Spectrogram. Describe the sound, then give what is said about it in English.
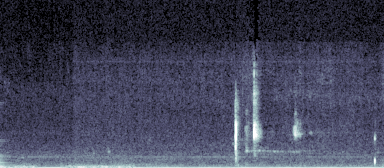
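A call's audio drops out as the connection freezes: no voice, just a steady low electrical hum with a faint background hiss, broken by a few sharp, isolated digital clicks and glitches. “You froze there, buddy.”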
